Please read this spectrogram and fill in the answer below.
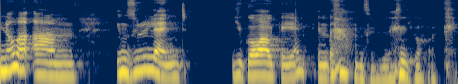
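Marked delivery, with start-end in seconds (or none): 4.0-5.6 low, quiet, words lost in laughter; real giggle swallowing the words; laughing. Real, not acted. Speaker telling about Zululand farms, breaking up laughing.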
